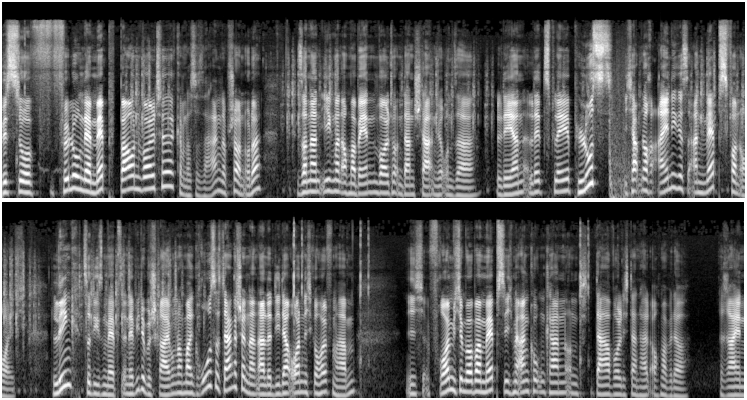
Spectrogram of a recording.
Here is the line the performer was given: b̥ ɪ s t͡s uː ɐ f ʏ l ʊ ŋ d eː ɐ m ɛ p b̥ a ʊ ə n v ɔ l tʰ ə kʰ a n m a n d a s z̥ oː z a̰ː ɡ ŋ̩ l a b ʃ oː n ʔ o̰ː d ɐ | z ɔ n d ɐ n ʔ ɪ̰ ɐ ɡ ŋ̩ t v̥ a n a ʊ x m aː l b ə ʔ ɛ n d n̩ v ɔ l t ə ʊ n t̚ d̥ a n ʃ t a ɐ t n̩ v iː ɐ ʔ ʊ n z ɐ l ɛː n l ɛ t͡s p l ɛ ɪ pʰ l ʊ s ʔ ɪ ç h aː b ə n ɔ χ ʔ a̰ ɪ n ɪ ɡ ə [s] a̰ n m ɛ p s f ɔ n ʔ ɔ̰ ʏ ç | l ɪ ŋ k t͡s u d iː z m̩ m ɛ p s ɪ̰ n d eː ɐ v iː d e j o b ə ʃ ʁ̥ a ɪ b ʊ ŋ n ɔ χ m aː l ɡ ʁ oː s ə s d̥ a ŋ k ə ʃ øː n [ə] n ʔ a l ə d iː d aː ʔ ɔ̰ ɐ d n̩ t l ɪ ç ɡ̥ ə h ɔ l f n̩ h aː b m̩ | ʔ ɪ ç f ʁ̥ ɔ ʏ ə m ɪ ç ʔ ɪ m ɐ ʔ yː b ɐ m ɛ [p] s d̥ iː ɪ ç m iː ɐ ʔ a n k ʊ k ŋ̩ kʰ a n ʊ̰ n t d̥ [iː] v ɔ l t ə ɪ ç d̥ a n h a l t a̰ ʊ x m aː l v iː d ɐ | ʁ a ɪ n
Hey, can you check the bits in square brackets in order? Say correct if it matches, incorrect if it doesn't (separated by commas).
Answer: correct, incorrect, correct, incorrect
